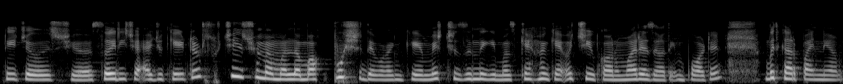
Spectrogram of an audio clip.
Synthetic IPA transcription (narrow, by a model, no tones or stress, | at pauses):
ʈiːt͡ʃəɾzt͡ʃʰisəːɾiːt͡ʃʰiʔeːd͡ʒukeːʈəɖsu̥t͡ʃiːzt͡ʃʰimɛ̃mɐt̪lɐbɐk̚puʃd̪eʋãːŋkemist͡ʃʰizɪnd̪əɡimɐzkɛnũkẽʔət͡ʃiːʋkaːɾũʋaːɾjazjaːd̪impoːɾʈəɳʈbɨt̪ʰʲkɐɾpaːniã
